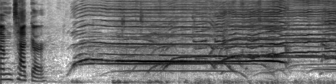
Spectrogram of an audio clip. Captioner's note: audience cheering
